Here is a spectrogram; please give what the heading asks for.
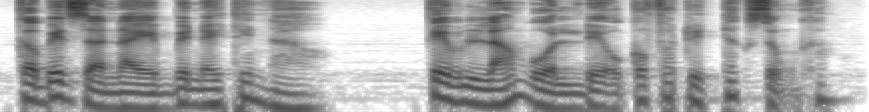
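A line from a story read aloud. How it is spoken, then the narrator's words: Muttered. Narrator (Vietnamese): Hoa lẩm bẩm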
